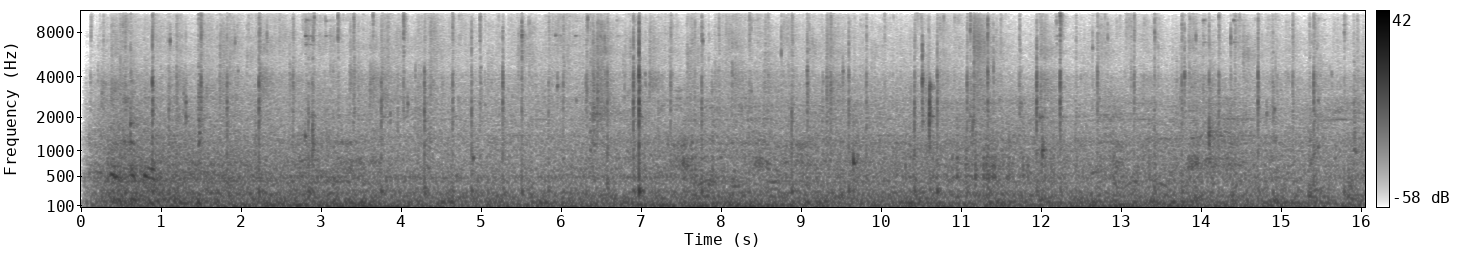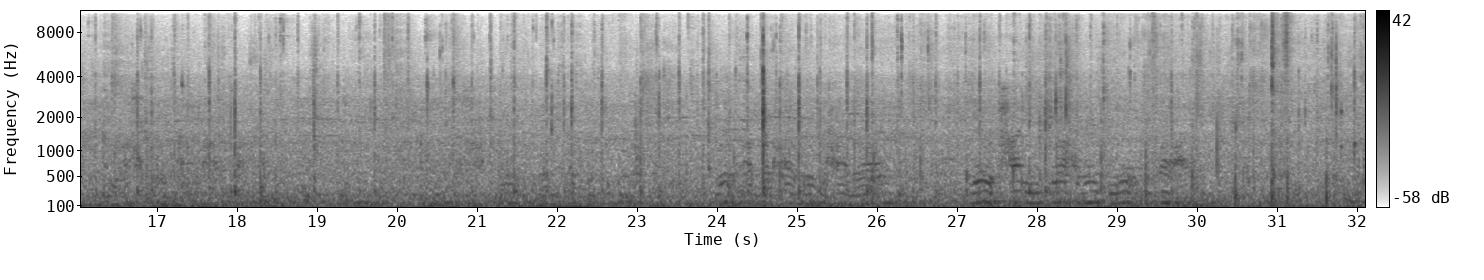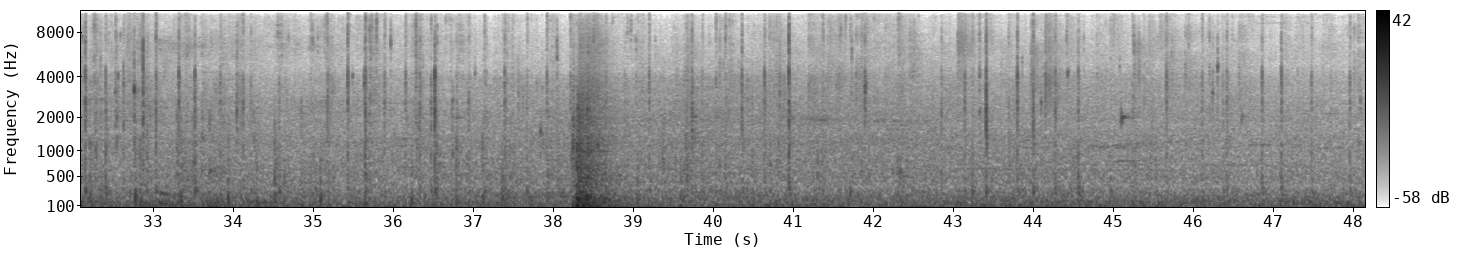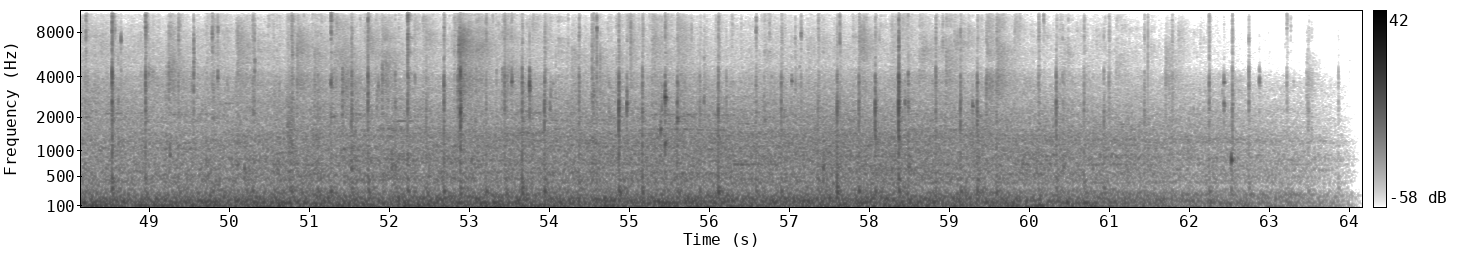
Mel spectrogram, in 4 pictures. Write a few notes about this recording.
rainwater from a down pipe, the city, the country & me: june 1, 2012, 99 facets of rain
